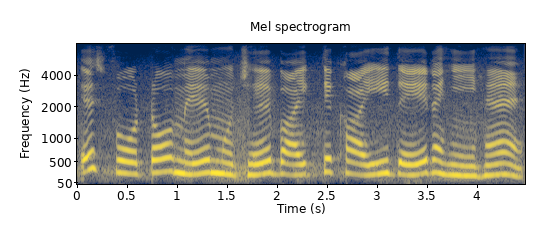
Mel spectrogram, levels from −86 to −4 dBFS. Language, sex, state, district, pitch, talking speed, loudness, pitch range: Hindi, female, Madhya Pradesh, Katni, 240 Hz, 120 wpm, -11 LUFS, 225-265 Hz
